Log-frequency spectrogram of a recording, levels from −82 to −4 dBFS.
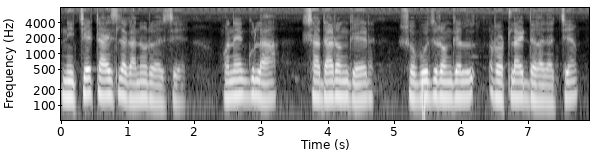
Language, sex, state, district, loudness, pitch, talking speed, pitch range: Bengali, male, Assam, Hailakandi, -16 LUFS, 145 Hz, 100 wpm, 130-150 Hz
